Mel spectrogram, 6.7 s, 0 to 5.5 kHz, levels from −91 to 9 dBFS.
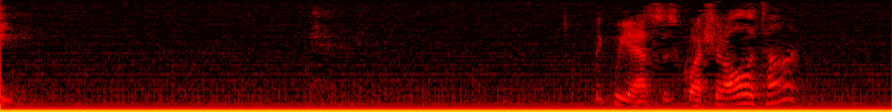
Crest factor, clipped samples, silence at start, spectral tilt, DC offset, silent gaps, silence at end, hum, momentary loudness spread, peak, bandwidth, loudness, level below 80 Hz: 20 dB; under 0.1%; 0 s; -7 dB/octave; 4%; none; 0 s; none; 17 LU; -24 dBFS; 5.4 kHz; -56 LUFS; -64 dBFS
